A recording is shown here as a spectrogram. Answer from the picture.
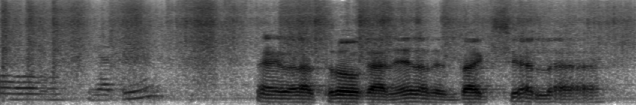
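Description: Mostly speech: a voice talking in a kitchen, in a burst from a little under two seconds in, with quieter handling sound before it as small plastic bags of dough are handled.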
